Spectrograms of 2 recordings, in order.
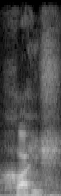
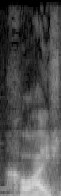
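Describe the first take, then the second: First: No w sound is heard after the kh. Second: A w sound is heard after the kh. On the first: The speaker calls it right. "बोलते वक्त हम इसको ख्वाहिश बोलेंगे" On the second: The speaker calls it wrong. "ख्वाहिश नहीं"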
